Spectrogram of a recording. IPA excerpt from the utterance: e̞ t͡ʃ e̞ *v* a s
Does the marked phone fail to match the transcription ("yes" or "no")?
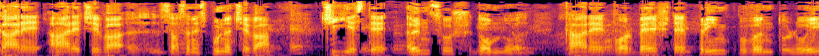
no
